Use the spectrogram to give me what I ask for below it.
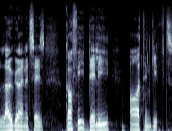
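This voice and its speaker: This man has an unremarkable speaking voice at a medium pitch, with fairly even intonation. The recording is very clean, with a silent background. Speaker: podcast host. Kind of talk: casual interview chat.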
